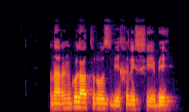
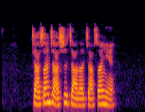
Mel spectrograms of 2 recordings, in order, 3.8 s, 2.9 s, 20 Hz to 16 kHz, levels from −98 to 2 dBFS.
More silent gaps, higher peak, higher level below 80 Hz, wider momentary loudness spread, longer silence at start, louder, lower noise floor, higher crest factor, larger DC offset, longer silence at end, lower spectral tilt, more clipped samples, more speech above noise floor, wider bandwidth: neither; about the same, 0 dBFS vs 0 dBFS; about the same, -60 dBFS vs -64 dBFS; about the same, 9 LU vs 11 LU; first, 1 s vs 0.65 s; about the same, -19 LUFS vs -17 LUFS; first, -81 dBFS vs -75 dBFS; about the same, 20 dB vs 18 dB; neither; second, 0.35 s vs 0.6 s; first, -6 dB/octave vs -3 dB/octave; neither; first, 63 dB vs 58 dB; about the same, 7.8 kHz vs 7.6 kHz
